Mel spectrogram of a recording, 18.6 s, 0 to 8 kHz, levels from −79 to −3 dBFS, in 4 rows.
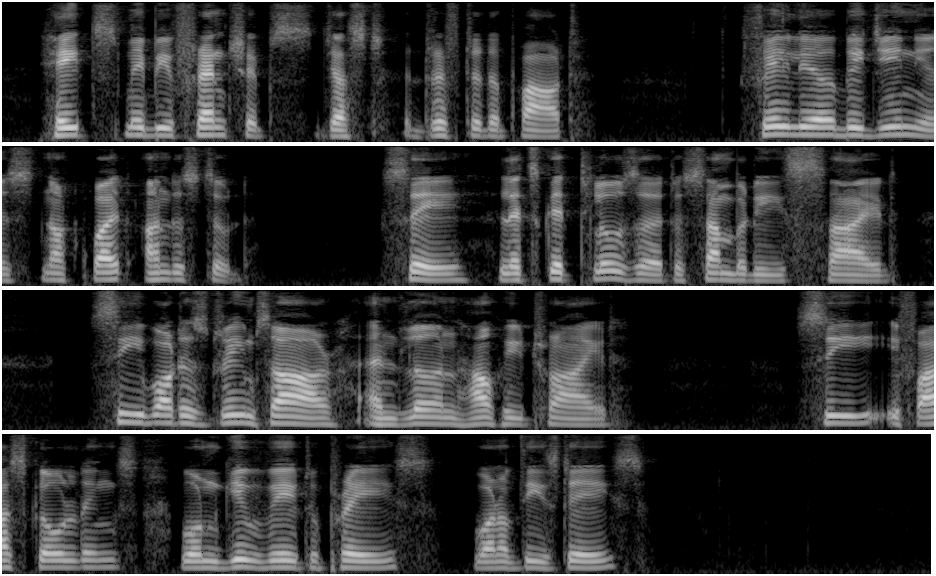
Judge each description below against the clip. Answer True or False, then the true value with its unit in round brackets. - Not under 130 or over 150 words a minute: True (140 wpm)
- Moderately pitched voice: True (145 Hz)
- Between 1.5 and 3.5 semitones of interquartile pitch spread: True (2.5 semitones)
